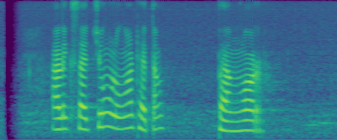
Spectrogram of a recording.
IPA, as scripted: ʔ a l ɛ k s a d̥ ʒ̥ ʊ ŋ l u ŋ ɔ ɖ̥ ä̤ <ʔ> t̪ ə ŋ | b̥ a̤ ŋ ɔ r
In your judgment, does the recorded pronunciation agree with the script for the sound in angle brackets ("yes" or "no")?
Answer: no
